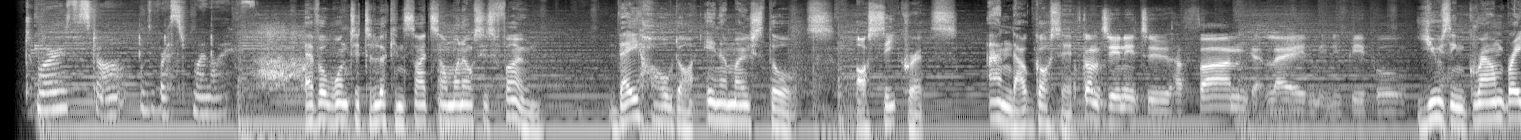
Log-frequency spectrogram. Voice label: Documentary Students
